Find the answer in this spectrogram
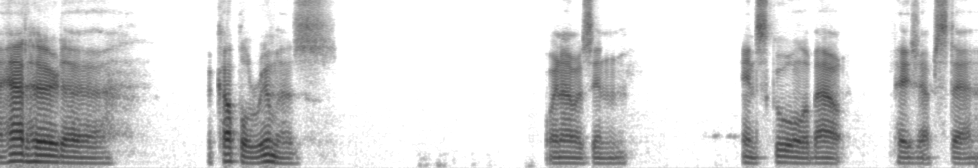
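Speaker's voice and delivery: muttered quietly under the breath. Voicing a character answering someone who leaned in close: under his breath. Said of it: "kind of under his breath".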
